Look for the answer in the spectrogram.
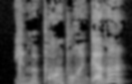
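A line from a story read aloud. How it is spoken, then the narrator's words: Muttering through gritted teeth. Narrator (French): murmura Mitya en grinçant des dents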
